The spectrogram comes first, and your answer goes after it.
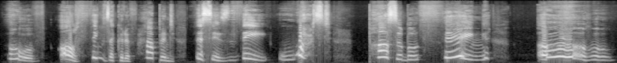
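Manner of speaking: high, loud, slow, building to a cry; theatrical despair before fainting; voiced Rarity wailing; dramatic Rarity wail. A narrator's reading.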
